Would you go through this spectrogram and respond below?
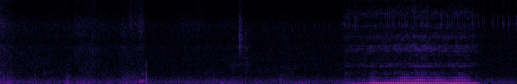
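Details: Sleeping dog Rocky lets out a loud, rumbling snore lasting nearly two seconds, a harmonic, nasal drone after a few soft breaths, in a quiet room.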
